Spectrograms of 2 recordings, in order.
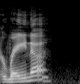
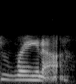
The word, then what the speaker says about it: Raina: Is it Reina? – Yes, Rainbow Bridge Reina.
